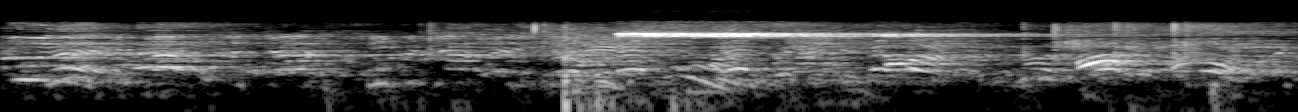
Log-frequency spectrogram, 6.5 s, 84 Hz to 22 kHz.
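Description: A wrestler thrown heavily onto the rubber mat in a 4-point Greco-Roman throw: one sharp thump about three seconds in. A long, shrill whistle blast follows at once and stops about two seconds later, over crowd voices echoing in a large hall.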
